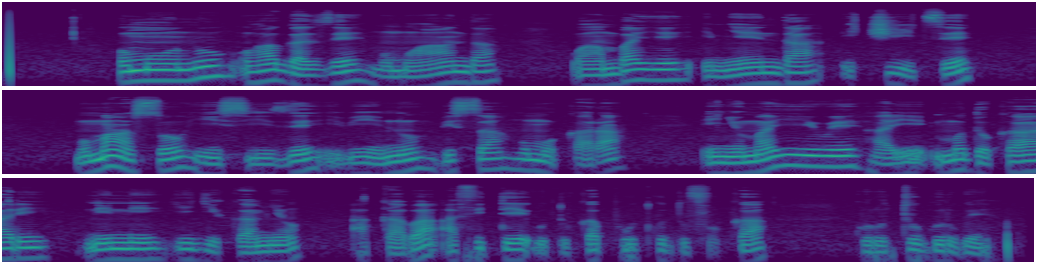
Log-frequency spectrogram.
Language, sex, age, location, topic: Kinyarwanda, male, 25-35, Kigali, health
